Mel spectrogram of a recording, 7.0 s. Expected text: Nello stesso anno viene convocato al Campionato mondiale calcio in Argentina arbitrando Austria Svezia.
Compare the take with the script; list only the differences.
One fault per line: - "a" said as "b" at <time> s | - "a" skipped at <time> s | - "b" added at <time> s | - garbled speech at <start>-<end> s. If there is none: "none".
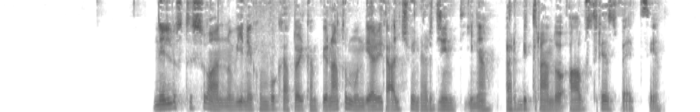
none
